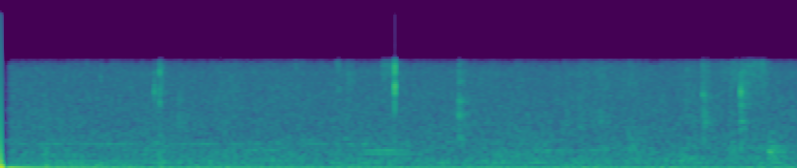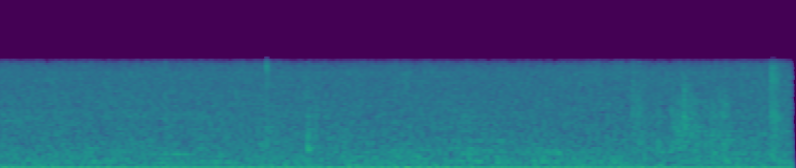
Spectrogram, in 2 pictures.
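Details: A quiet indoor hush with faint ticking and a couple of small clicks; no animal voice.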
